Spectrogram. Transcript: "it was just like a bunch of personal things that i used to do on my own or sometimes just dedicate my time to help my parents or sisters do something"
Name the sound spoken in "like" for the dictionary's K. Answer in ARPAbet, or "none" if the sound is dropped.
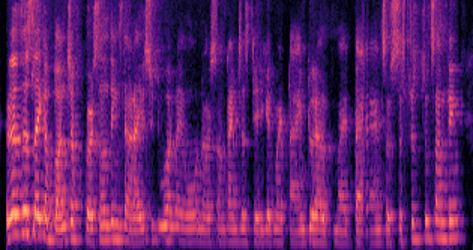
K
